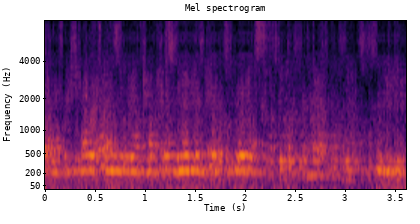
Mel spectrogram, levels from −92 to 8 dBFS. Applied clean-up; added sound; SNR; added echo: neural separator model SepFormer DNS4.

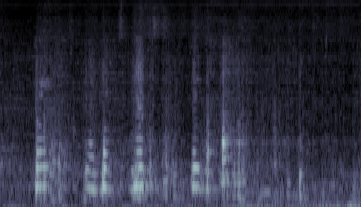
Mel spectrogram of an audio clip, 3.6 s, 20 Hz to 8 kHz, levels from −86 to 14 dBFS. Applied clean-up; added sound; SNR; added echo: neural mask model DeepFilterNet 3.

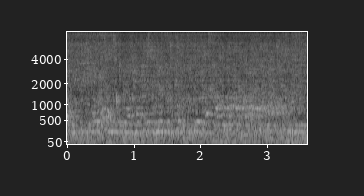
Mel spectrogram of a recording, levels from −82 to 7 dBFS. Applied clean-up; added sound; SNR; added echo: none; Liquid; 0 dB; reverberation time 0.9 s.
